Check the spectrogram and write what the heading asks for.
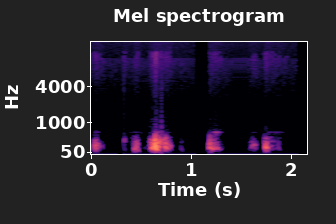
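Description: Short, faint, muffled fragments of a woman's low murmuring, heard through a video call's audio and chopped into about five separate bits, with dead silence between them where the call's noise suppression shuts off.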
